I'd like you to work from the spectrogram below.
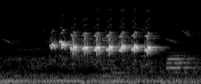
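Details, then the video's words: Lively sooty-headed bulbul song meant to coax novice birds into answering: a rapid string of roughly nine rounded, bubbling notes lasting about a second, ending with a soft, low, steady tone. "BURUNG TRUCUKAN GACOR"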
